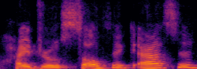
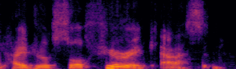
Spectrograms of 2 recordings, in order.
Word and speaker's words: hydrosulfuric acid: ide but it's sulfur we don't say hydrosulfic acid we say hydrosulfuric acid it keeps a few extra letters in there just for proper pronunciation so that one's one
